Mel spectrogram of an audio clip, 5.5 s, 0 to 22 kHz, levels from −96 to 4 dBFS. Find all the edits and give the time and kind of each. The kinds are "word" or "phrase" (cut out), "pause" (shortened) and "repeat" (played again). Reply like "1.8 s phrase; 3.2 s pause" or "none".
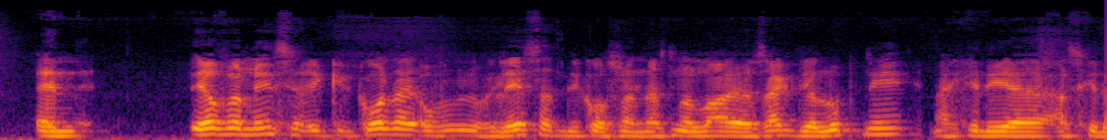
2.8 s word; 4.6 s pause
